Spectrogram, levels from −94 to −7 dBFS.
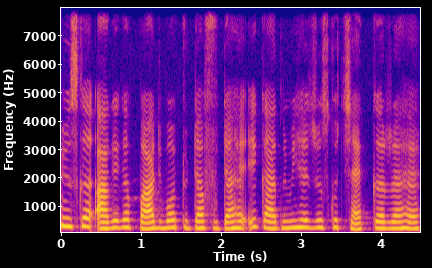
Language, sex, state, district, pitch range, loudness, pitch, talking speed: Hindi, female, Chhattisgarh, Korba, 225-255 Hz, -18 LUFS, 235 Hz, 225 wpm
